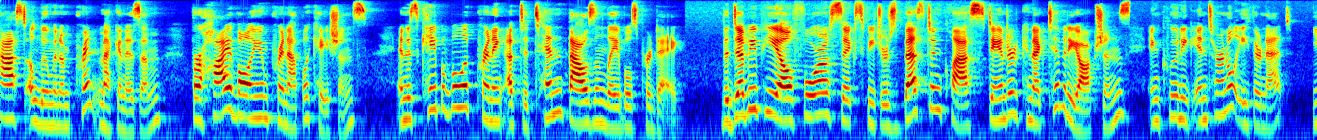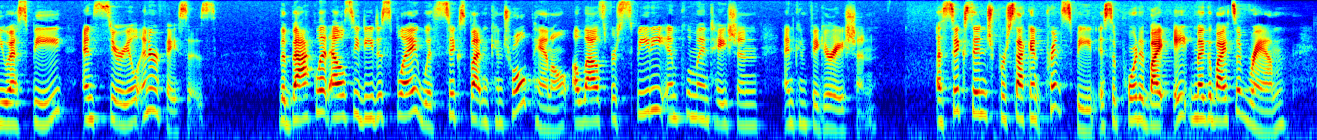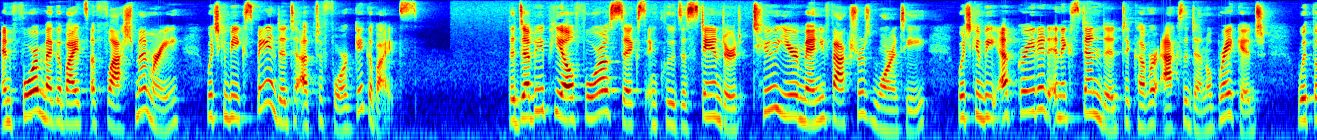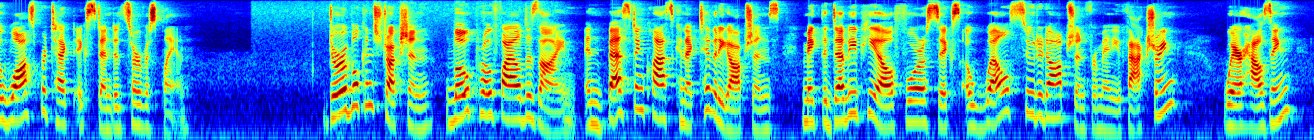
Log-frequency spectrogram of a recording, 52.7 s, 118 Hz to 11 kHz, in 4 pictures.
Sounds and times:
Speech: 0.0 - 15.4, 16.0 - 22.0, 22.6 - 30.5, 31.4 - 41.4, 42.8 - 52.6.

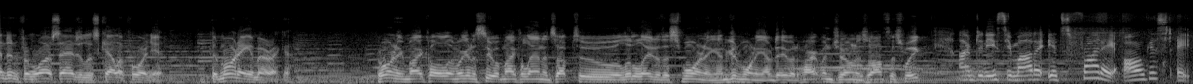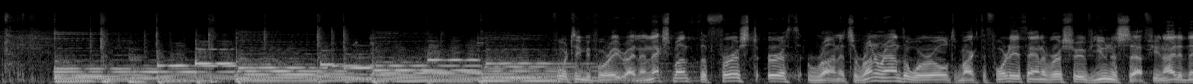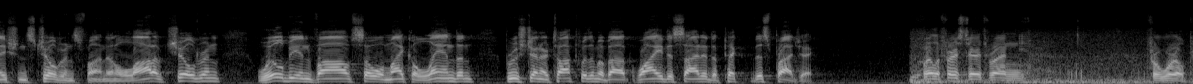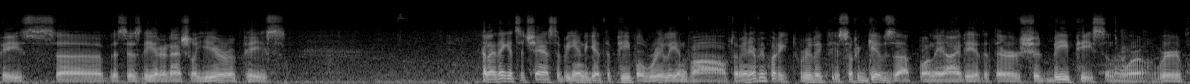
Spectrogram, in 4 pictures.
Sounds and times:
Speech: 0.0 - 3.0, 3.8 - 12.0, 17.5 - 32.1, 33.0 - 34.2, 35.4 - 38.7, 40.6 - 47.6
Music: 0.0 - 11.2, 12.5 - 18.9.

